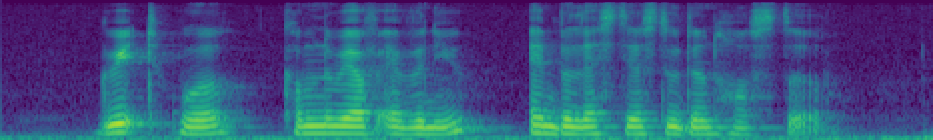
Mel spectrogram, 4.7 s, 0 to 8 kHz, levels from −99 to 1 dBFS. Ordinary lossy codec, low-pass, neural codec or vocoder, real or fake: none; 7.2 kHz; none; real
